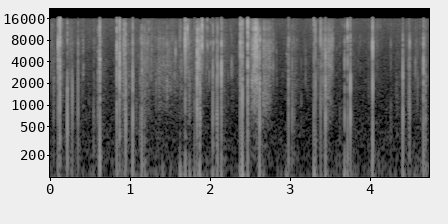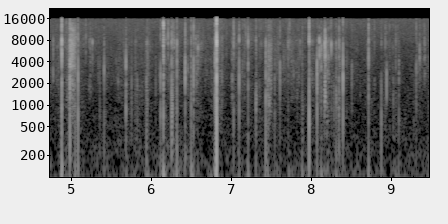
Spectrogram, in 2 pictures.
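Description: A green foil tea pouch, held up in both hands, is squeezed and crinkled with long painted nails. Dense, irregular crackling and crisp snaps run throughout, with occasional sharper pops. Bright, broadband transients ride over a low rumble.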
